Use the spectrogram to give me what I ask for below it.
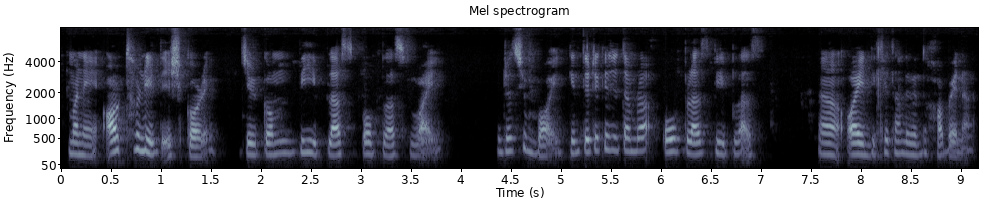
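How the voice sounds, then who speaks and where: Female grammar tutor, slightly high and husky, explains patiently and drills each example slowly. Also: dark tone. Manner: explains step by step, slows down to spell out English examples. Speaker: English grammar teacher. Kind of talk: spoken grammar lesson.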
